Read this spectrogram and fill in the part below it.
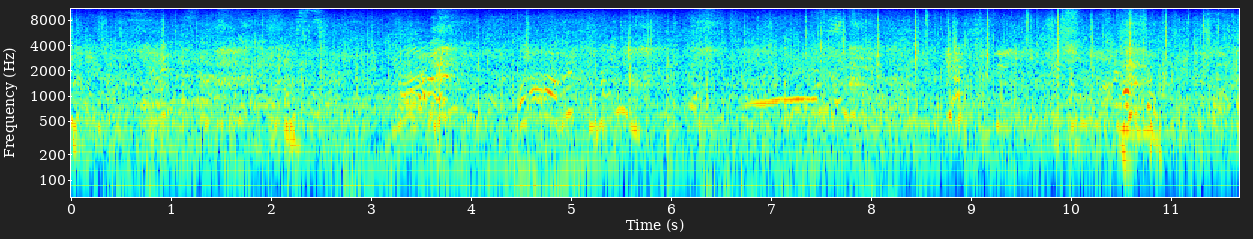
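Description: A crowd of people chatters and calls out nearby.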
